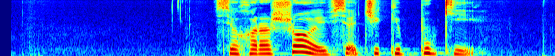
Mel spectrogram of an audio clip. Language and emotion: Russian, positive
